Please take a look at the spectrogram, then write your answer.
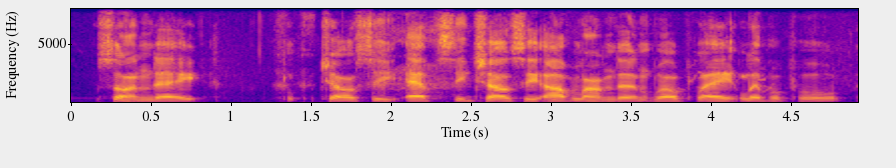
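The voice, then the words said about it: Robotic computer voice. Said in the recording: “in a computer voice ... a robot voice ... made me sound like an eminent physicist”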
